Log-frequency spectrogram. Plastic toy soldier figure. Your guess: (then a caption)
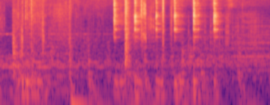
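Hard. A vintage American hard plastic toy soldier figure is tapped, giving a series of sharp, short clicks. The clinks are high-pitched rather than muffled, suggesting a hard, rigid plastic.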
